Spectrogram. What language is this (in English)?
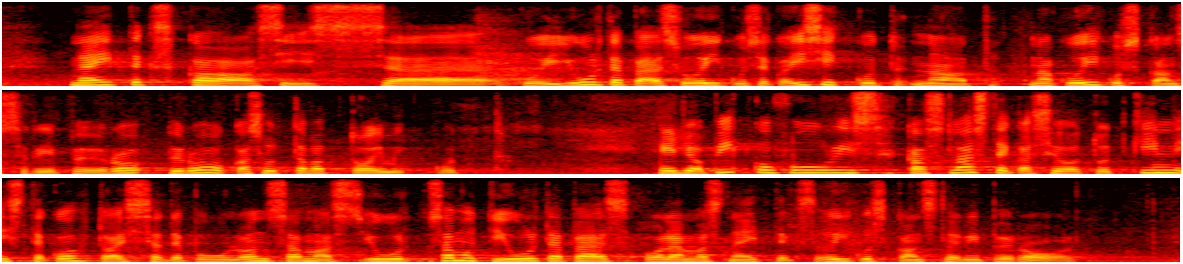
Estonian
